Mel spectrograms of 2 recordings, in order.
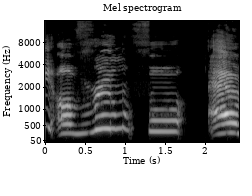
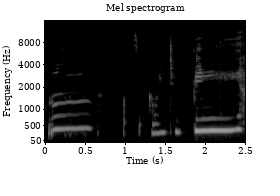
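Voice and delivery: scared little whisper; 6 semitones higher, 7 dB quieter than usual. Acted. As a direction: whisper it nervously. Nervous whisper.

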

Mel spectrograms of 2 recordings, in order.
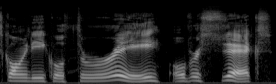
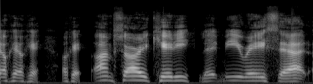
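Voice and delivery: ordinary talk

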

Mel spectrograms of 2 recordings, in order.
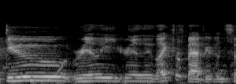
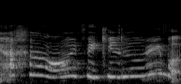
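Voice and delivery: very high, softer squeal; cutesy cooing; 5 dB quieter than usual. Real, not acted. Gamer distracted by a little rainbow, cutesy cooing. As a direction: coo in a tiny high voice.

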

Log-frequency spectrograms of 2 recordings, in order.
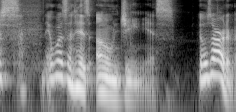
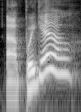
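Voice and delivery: bright call; 13 semitones higher, 6 dB louder than usual. Acted. Holly lifting off.

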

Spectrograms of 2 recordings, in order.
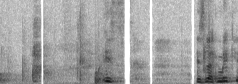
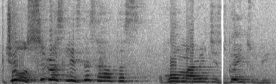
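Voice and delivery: raised, higher voice in indignant protest; angry quarrel; 4 semitones higher, 6 dB louder than usual. Acted. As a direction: fire back at your fiancé, loud and fed up. Fiancée quarrels over his mother's control.

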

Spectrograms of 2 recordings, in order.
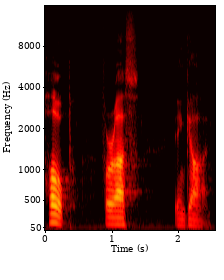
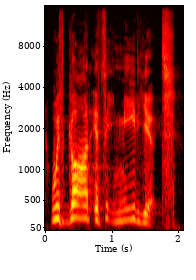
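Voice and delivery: high, loud sermon proclamation, slowing at the end; full-force preaching; 7 semitones higher, 4 dB louder, slower than usual. Real, not acted. Pastor tells congregation God forgives at once, preaching hard. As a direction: preach it with urgent conviction.

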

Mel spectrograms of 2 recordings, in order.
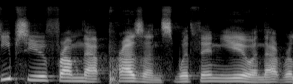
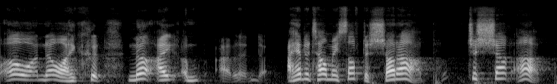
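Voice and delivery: much higher, mock-flustered refusal of an offer; flustered self-talk; 7 semitones higher than usual. Speaker imitating her old self refusing a friend's offer, high and flustered. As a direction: squeak out the protest, then scold yourself. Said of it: "'Cause I used to do it to myself".

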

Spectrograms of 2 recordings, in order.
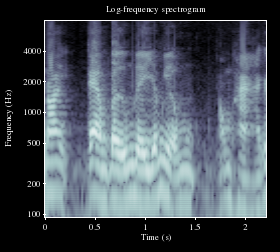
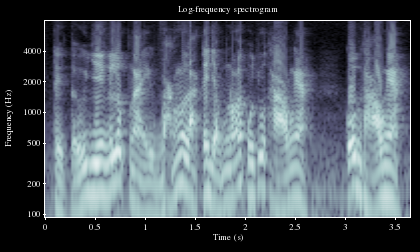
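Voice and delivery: ordinary delivery

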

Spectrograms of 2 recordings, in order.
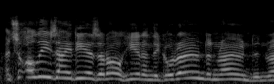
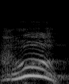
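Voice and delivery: sudden high loud whew; whew noise; 6 semitones higher, 5 dB louder than usual. Retold or imitated. Comedian imitating his odd noise, loud high whew. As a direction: blurt out a startled whew.

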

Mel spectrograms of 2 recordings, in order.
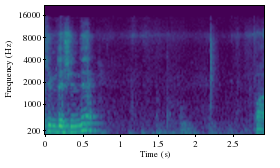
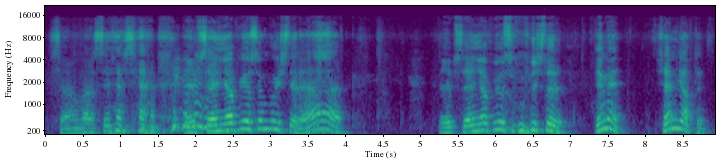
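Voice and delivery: mock accusation; 3 semitones higher than usual.

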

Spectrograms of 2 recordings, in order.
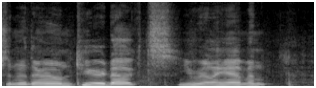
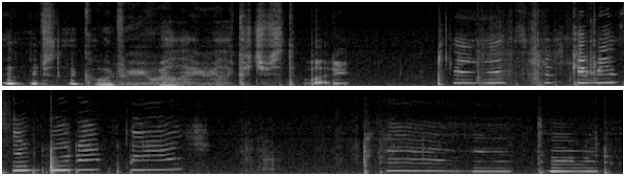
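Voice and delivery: high, whispered, crying plea for money; acted tearful plea; 13 dB quieter than usual. Begging David for money, through acted tearful whispers. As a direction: beg through fake tears, breathy and high. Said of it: "I actually pulled tears out".

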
